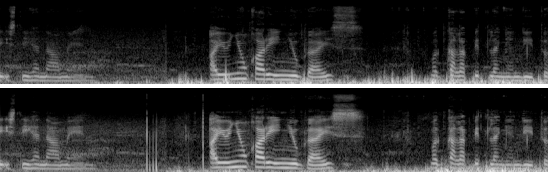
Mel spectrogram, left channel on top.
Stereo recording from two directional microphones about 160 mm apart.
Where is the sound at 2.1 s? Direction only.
15° left (ahead or behind).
